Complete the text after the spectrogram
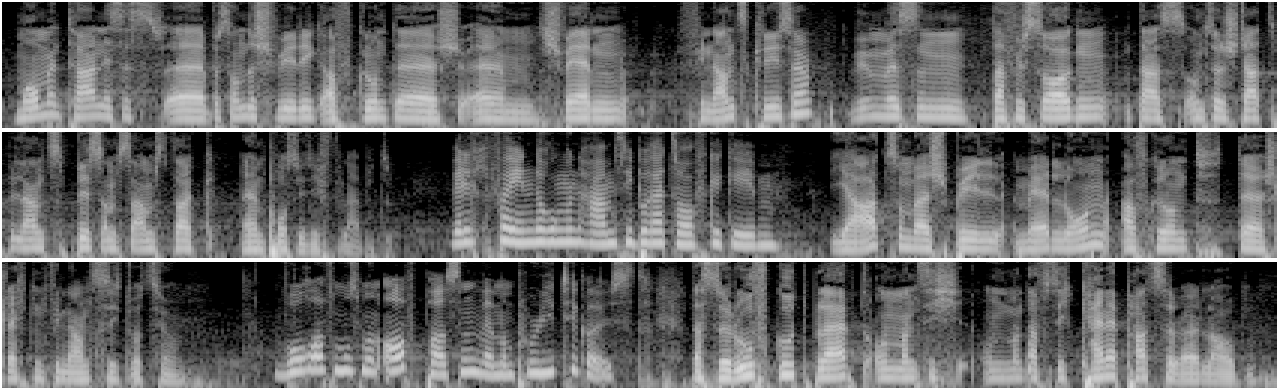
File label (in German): Kinder Buergermeister interview; Rathausreport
